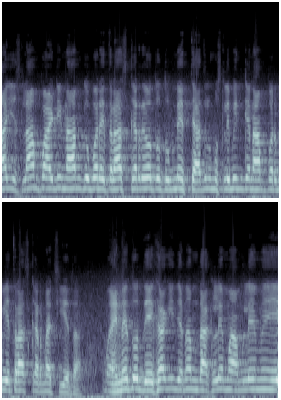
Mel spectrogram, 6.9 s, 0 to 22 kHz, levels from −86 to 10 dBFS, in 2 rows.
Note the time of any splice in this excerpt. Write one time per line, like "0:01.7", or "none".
0:04.8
